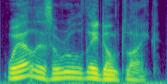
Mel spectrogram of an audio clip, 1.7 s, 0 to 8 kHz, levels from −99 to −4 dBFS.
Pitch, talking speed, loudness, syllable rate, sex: 140 Hz, 250 wpm, -15 LUFS, 4.6 syllables/s, male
